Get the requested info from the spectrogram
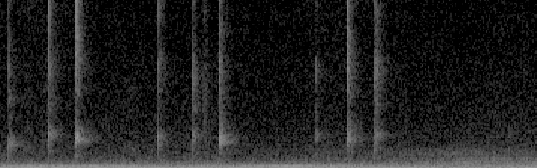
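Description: Sharp clicks from a person's hands fidgeting, about ten in uneven groups of two or three, stopping about five seconds in, over a steady low room hum.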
